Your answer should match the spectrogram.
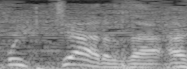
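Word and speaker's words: Puigcerdà: Un saludo desde Puigcerda, así se pronuncia, España.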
